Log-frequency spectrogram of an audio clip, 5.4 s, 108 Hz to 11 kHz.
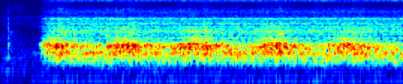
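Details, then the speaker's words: Doppler of a well-matured AV fistula's feeding radial artery, diameter increased to 4.6 mm: continuous loud whooshing with gentle pulsing, good flow through systole and diastole, triphasic; Doppler flow in feeding artery of AV fistula. "there's a good flow in the systole and the diastole there's a hole the flow is uh the blood is flowing in the systole in the diastole there's a triphasic flow nice calibred radial artery"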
